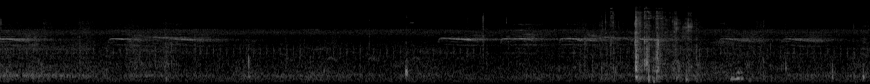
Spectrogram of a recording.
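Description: A bird singing short, clear whistled notes, repeated every second or two, over soft rustling in dry leaves. A quick run of sharp clicks and rustles comes about two-thirds of the way through.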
